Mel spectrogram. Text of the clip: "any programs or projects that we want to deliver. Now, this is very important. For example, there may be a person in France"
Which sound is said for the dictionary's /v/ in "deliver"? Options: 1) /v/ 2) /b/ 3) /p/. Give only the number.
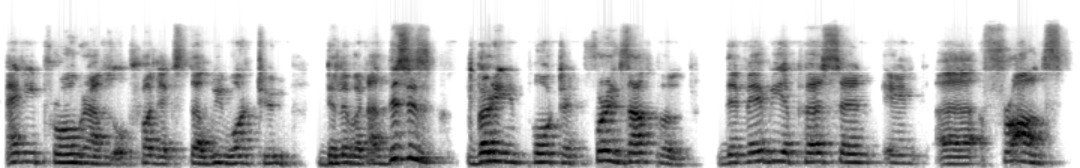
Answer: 1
